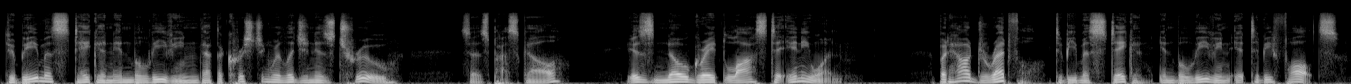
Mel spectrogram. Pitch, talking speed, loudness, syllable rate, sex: 100 Hz, 140 wpm, -20 LUFS, 4.2 syllables/s, male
